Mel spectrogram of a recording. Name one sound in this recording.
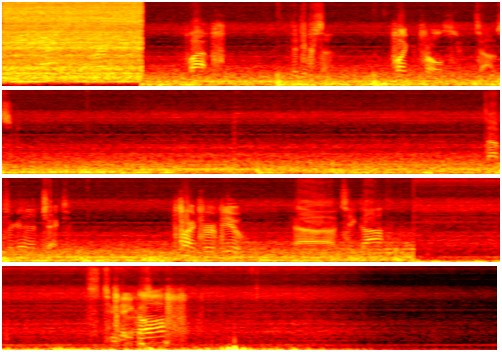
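Aircraft engines drone loudly and steadily inside a cabin.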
